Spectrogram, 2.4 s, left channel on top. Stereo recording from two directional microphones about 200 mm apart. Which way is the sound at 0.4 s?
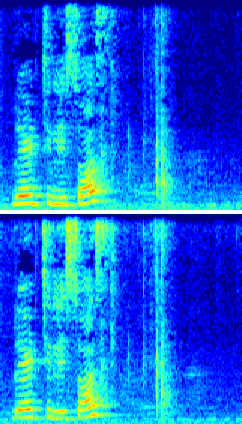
45° right (ahead or behind).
